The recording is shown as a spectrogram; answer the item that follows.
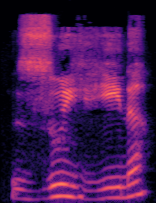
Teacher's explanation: ज सीटी वाले हरूफ में से है, सीटी की आवाज होगी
